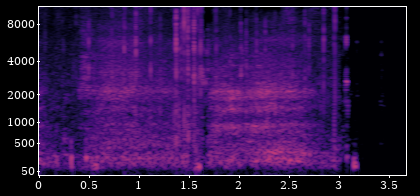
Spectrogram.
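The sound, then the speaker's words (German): Continuous crinkling and rustling of plastic packaging as an experiment kit is unpacked and opened for about three seconds, with a few sharper crackles, then stopping abruptly into near silence. “Als erstes packen wir dieses Experiment mal aus.”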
